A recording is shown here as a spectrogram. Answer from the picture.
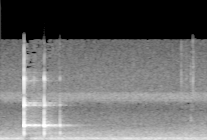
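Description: Two light metallic clinks about a fifth of a second apart, each with a short high ring: a set of stainless-steel measuring spoons being handled.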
